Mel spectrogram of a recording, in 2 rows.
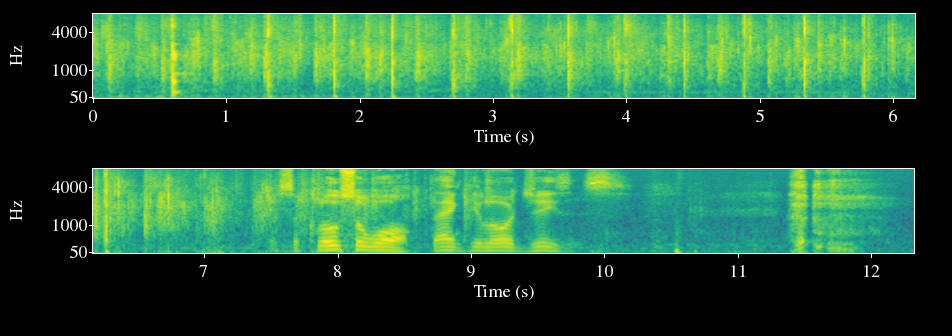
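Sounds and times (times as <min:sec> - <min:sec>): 
audience hand clapping: 0:00.0 - 0:09.1
speech: 0:07.6 - 0:10.0.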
